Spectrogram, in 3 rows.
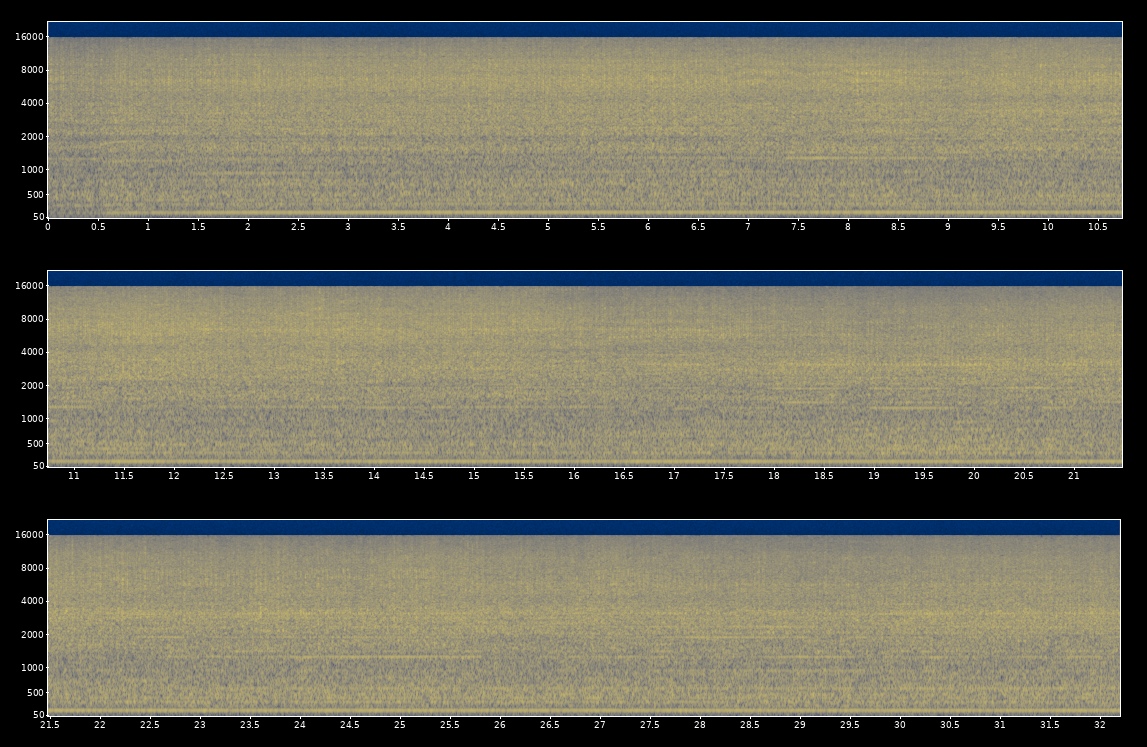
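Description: Kubota M6060 tractor's four-cylinder diesel engine running steadily while mowing hay. A strong, steady low hum comes in about a second in as the engine settles at working speed.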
